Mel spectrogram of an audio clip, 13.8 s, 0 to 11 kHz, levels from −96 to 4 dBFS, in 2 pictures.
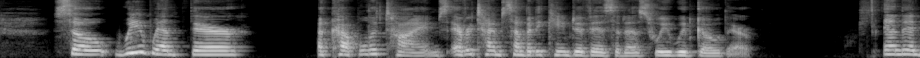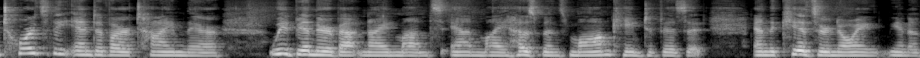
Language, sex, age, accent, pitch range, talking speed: English, female, 50-69, American, 185-235 Hz, 210 wpm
